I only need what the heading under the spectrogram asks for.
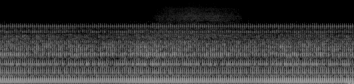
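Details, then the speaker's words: Scharnberg Strauss radiogram on external antenna, about 200 volts: steady hum and even hiss, no station audio; RF present but no stations, oscillator suspected not running, unconfirmed. "but we've got no stations. We may not have an oscillator running."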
